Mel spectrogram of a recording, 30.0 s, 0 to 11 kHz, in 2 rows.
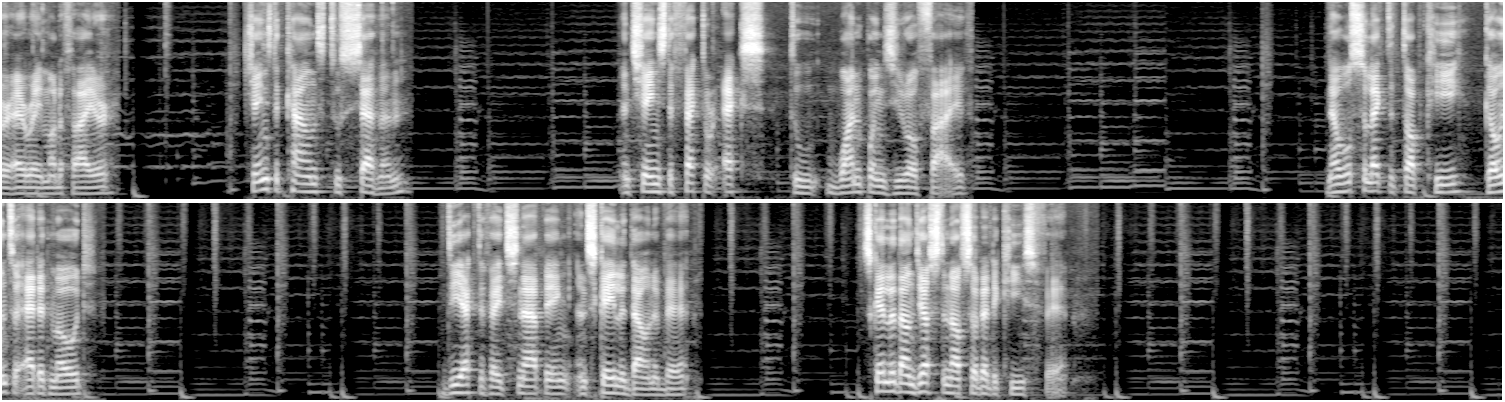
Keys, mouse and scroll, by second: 1.4-5.3 drag, 5.8-12.2 drag, 14.7 click, 16.1 click, 17.6 Tab, 21.2 shift+Tab, 24.4 s.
